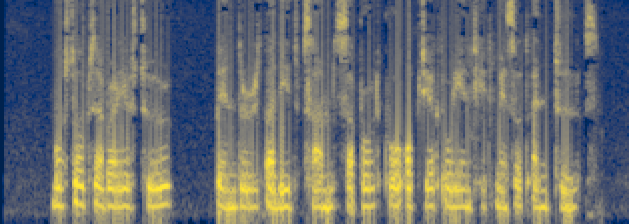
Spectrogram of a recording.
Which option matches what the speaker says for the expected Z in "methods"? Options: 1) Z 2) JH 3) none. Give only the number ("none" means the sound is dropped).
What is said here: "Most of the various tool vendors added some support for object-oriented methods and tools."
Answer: 3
